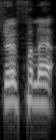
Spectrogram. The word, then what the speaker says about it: Stöferle: And you pronounced Stöferle almost perfect.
